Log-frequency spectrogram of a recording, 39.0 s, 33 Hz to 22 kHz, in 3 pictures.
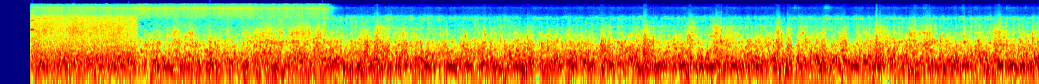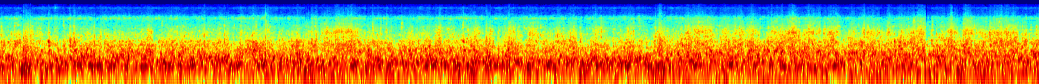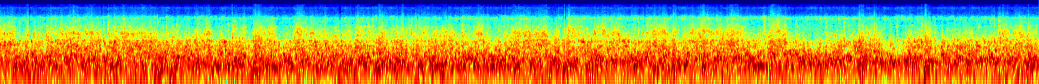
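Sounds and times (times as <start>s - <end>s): water rushing past hull: 0.4s - 13.8s
outboard motor drone: 0.4s - 38.9s
wind buffeting microphone: 0.4s - 38.9s.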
